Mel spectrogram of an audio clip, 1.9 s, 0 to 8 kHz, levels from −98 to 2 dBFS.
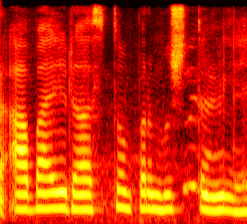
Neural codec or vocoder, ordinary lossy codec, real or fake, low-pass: codec, 16 kHz, 4 kbps, X-Codec, HuBERT features, trained on balanced general audio; none; fake; 7.2 kHz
